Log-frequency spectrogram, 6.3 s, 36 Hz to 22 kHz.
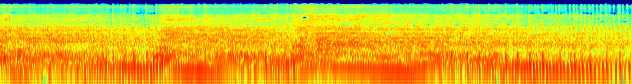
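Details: Yamaha RXZ two-stroke stored long and run once a year, started with one kick after fresh engine oil, petrol and 2T oil: crisp idle crackle with quick throttle blips dropping back cleanly; normal idle.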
